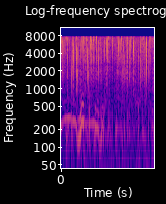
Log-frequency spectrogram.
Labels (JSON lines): {"label": "biophony, cascading saw", "recorder": "SoundTrap 600 or HydroMoth"}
